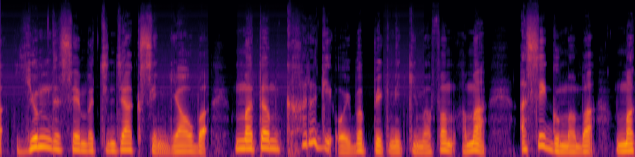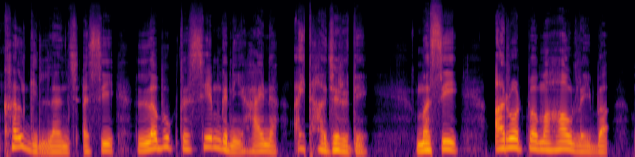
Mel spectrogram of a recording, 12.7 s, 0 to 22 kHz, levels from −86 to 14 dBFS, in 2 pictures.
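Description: Shifting computer load disturbs the audio circuit's shared ground, causing computer activity noise from 0 to 4.24 s: a faint buzz pulsing near 100 Hz, about 40 dB below the speech.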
